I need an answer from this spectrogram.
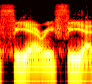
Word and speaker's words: Fieri: I had another name, and Guy Fieri. That's the way I say it. And I'm like, it's not spelled like that at all.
